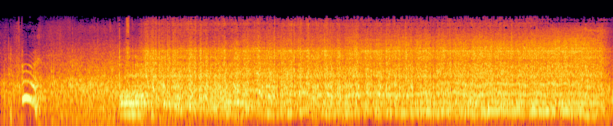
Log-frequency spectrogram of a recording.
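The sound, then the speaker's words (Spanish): A kitchen food processor motor starts after a brief voice and runs at a constant high whine, loud and unbroken to the end. “Si no tienen una, un robot de cocina así tan profesional y tal, la maravillosa Mini Primer.”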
